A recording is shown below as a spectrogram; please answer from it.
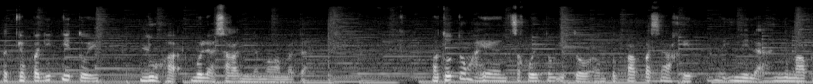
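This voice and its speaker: A man with a mid-range voice narrates a radio drama as its DJ, formal and measured. Guitar music plays clearly behind him. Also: a little high.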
